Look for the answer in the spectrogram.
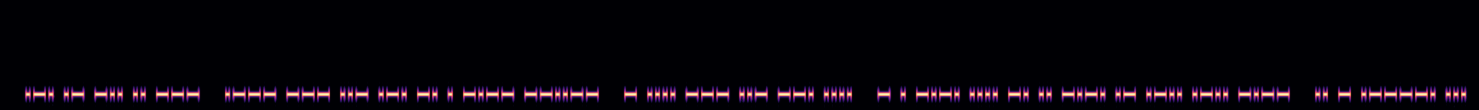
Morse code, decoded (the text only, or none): RADIO JOURNEY, THOUGH TECHNICALLY IT'S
